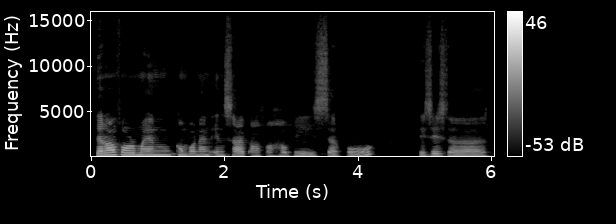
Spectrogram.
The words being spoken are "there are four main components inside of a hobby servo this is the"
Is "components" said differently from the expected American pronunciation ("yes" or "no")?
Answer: yes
